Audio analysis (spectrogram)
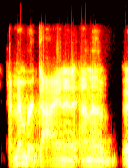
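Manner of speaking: ordinary talk, nothing marked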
